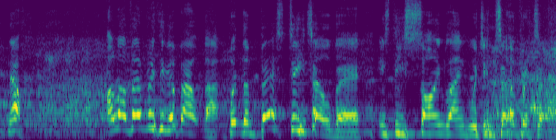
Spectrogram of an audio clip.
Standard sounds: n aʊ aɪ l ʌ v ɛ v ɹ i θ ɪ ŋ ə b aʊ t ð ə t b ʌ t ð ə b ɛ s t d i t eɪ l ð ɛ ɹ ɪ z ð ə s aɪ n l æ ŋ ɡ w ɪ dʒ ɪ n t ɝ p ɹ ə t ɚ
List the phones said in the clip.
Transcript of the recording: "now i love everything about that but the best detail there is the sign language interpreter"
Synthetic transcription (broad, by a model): n aʊ aɪ l ʌ v ɛ v ɹ i θ ɪ ŋ ə b aʊ t ð ə t b ʌ t ð ə b ɛ s d i t eɪ l ð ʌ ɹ ɪ z ð ə s aɪ n l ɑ ŋ ɡ w ɪ dʒ ɪ n t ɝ p ɹ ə t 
